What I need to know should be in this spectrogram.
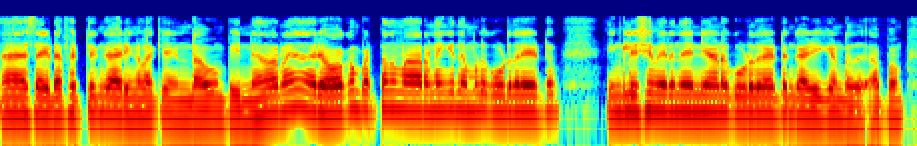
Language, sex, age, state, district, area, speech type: Malayalam, male, 45-60, Kerala, Kozhikode, urban, spontaneous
